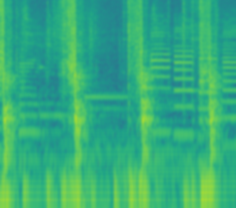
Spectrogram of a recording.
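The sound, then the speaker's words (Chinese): Knife chopping an onion into large chunks, a few sharp, evenly spaced strikes with softer cuts between them, loud and alone without any talk. “把洋葱切成大块，一方面比较不容易烧焦，另一方面也好观察熟度。”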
